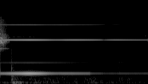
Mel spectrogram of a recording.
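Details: Tuning fork struck for the Weber hearing test, ringing with a steady pure tone; with a left-sided sensorineural loss such as acoustic schwannoma, the tone would sound louder in the right, good ear.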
